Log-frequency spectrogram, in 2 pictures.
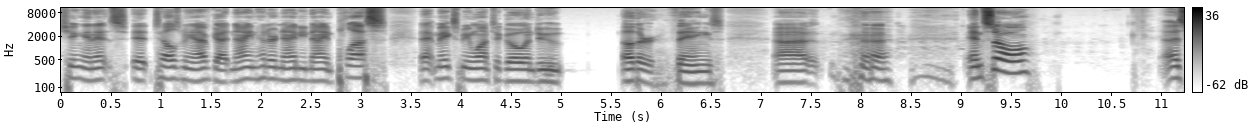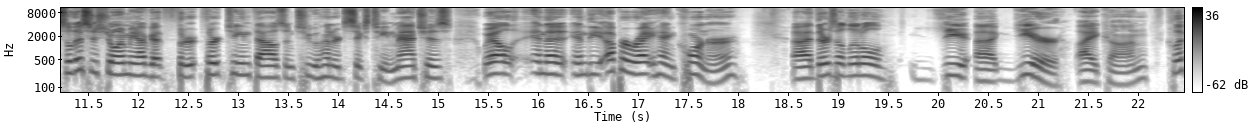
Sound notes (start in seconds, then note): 7.4 laughing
